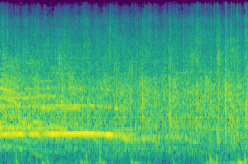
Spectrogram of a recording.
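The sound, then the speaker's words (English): A crowd at Lost River Sessions Live at the Capital Arts Center in Bowling Green, on a rainy Thursday, claps and cheers steadily, the dense patter of many hands, with a sustained whoop rising above it near the start before the applause carries on. “Let's hear it for Lost River Sessions Live.”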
